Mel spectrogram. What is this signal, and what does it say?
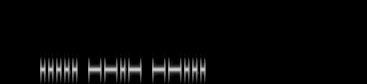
Morse code, heard as a keyed tone, about 27 wpm, 700 Hz. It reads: 5Q7
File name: Speed-Racing - Three Letter-Number Combinations - 22wpm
